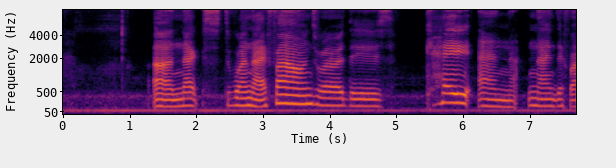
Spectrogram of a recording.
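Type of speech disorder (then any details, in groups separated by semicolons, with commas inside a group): Bulbar dysarthria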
